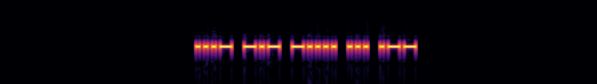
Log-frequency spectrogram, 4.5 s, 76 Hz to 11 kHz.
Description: Morse code, heard as a keyed tone, about 40 wpm, 700 Hz. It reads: VK6SW
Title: DXCC-100 Call Signs - 5 Characters - Repeated 2x - 40wpm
